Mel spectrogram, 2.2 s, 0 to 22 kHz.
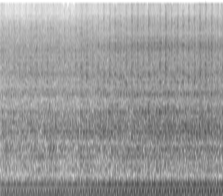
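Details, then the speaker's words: BMW E90 335i turbo six, cold, just fitted with a new VRSF exhaust: revving with a lot of turbo whoosh and an uneven stumble in the exhaust note; definitely misfiring, felt as well as heard. "You can hear a whole lot of turbo, but it's definitely misfiring. So as you guys can probably hear on the video, it's definitely misfiring."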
